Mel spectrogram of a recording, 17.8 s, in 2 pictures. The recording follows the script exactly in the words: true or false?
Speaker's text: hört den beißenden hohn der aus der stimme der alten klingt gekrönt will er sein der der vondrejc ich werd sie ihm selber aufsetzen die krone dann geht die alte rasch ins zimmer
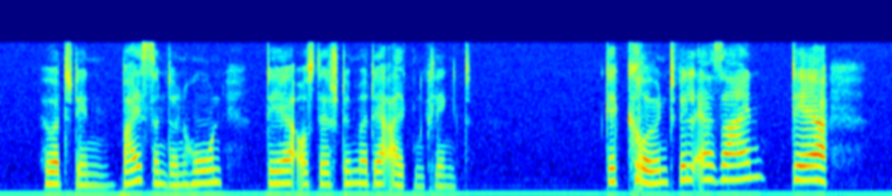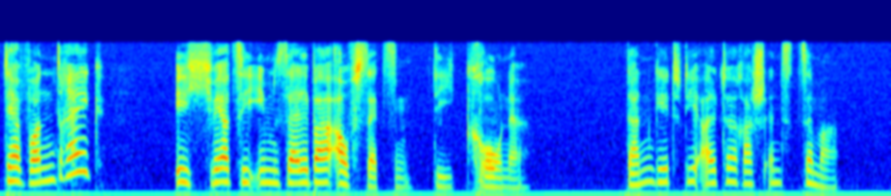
true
